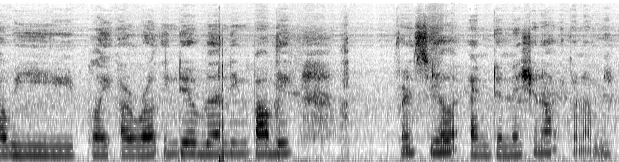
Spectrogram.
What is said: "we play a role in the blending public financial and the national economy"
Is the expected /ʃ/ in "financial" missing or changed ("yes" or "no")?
yes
